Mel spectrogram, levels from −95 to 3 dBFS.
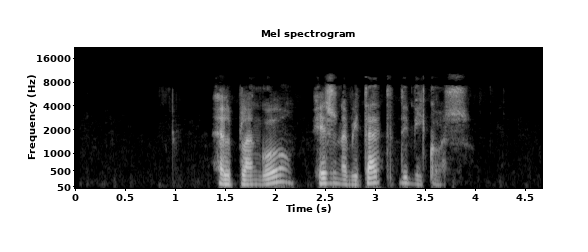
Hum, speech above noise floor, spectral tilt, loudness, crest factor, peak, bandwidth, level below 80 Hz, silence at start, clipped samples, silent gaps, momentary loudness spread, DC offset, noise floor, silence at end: none; 53 dB; -4 dB/octave; -27 LUFS; 24 dB; -6 dBFS; 10.5 kHz; -60 dBFS; 1.4 s; under 0.1%; none; 11 LU; under 0.1%; -79 dBFS; 0.8 s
